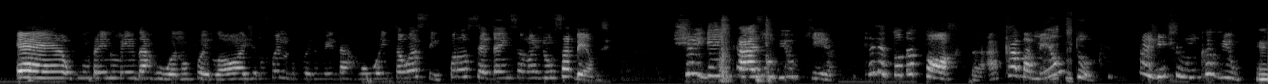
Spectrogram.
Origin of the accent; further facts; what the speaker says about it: Rio de Janeiro, Brazil; Eu sou carioca da Serra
